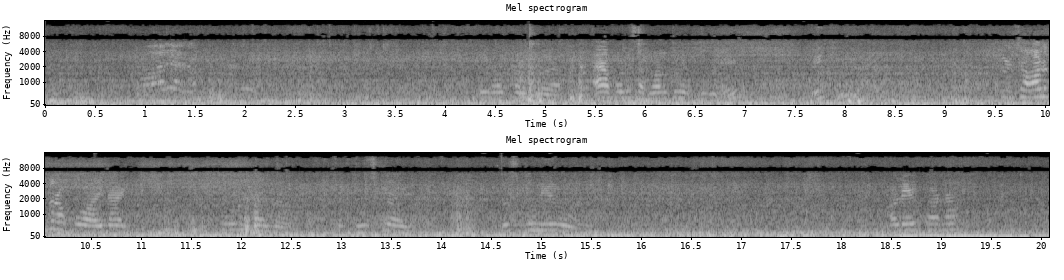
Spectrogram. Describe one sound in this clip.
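Train wheels squeal on curving rails now and then.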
